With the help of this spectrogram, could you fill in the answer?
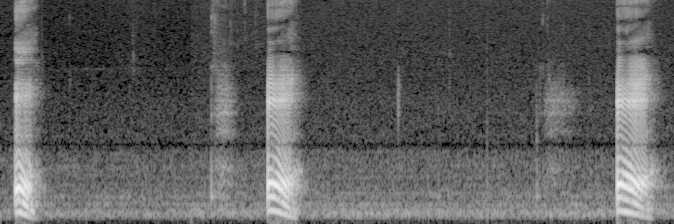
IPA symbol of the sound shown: ɪ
